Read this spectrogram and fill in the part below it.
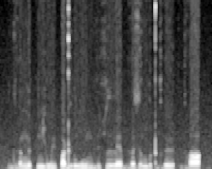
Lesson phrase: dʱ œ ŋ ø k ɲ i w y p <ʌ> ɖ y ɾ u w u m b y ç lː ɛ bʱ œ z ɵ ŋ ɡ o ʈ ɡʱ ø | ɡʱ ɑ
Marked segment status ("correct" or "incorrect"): incorrect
